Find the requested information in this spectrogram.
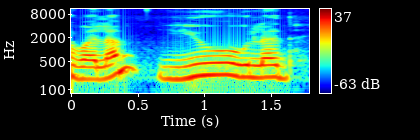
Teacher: लाम को मीम के साथ मिलाएंगे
